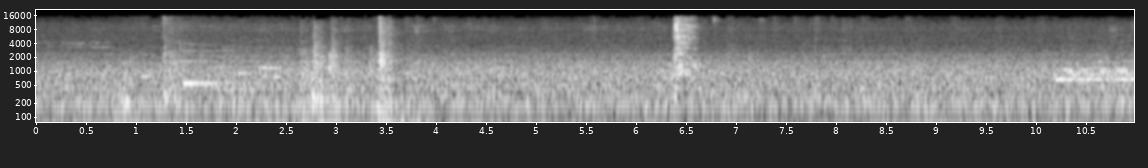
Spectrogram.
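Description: Tokyu 9000-series electric train running, heard from inside the car as it pulls away from a station. Under the steady rumble come a few sharp clacks of the wheels over rail joints, about three and three and a half seconds in and again about six and a half seconds in.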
